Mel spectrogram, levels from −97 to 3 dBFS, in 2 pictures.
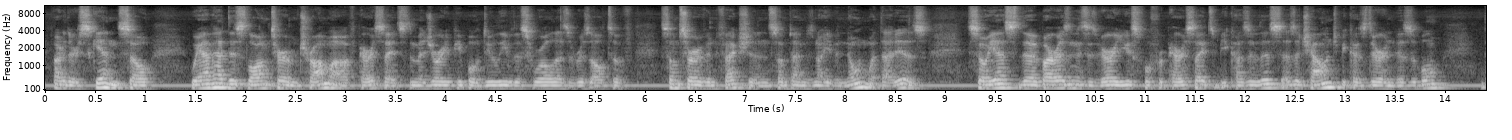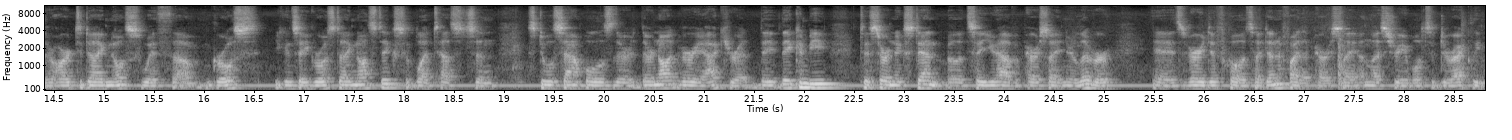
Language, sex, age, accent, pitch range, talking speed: English, male, 40-59, American, 120-140 Hz, 225 wpm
